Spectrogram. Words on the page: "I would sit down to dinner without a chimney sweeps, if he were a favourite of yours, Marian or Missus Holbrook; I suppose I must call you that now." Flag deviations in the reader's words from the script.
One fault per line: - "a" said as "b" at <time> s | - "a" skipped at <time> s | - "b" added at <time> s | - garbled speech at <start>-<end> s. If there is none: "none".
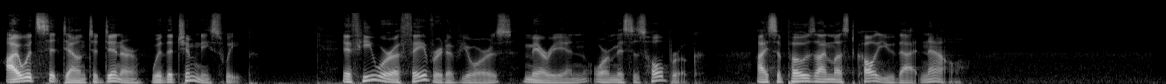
- "without" said as "with" at 1.5 s
- "sweeps" said as "sweep" at 2.1 s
